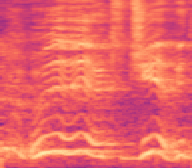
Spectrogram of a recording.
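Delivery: slow, laughing mock voice of the gif creator; slow laughing parody of the gif creator. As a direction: sneer at him, slowly, through a laugh. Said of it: "the creator comes out and he's like".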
